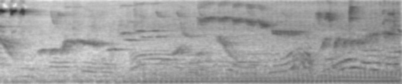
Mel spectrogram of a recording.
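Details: Orange-headed thrush singing in the morning, Kubutambahan, Singaraja, Bali: varied, rapid whistled phrases rising and falling, some high and thin, over a steady low hum and murmur.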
